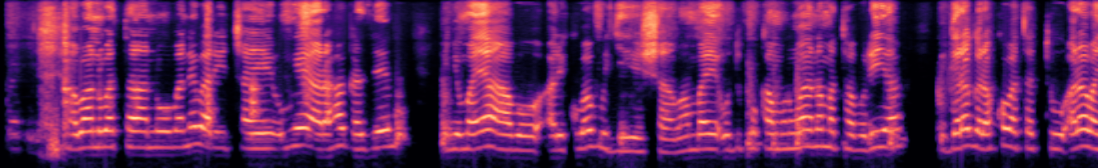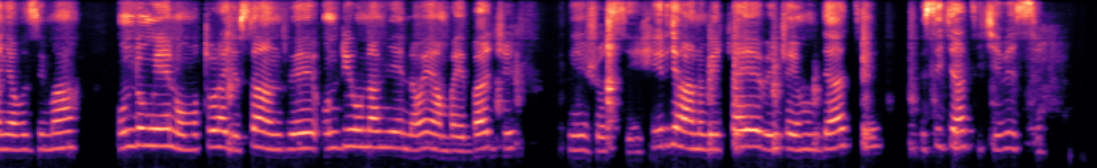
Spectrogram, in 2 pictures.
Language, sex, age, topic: Kinyarwanda, female, 18-24, health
